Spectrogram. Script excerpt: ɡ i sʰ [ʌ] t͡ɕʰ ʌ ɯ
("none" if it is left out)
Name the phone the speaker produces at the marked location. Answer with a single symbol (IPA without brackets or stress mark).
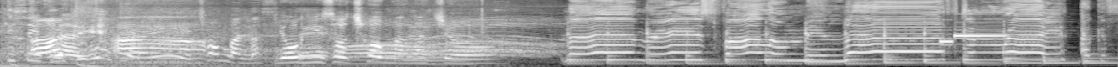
ʌ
